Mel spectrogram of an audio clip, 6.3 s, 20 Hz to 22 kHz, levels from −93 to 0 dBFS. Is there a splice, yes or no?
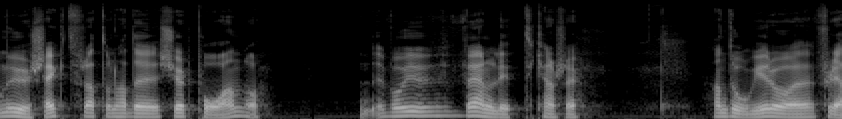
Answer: no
